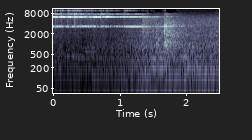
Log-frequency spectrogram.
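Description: A small handbell rung once, its clear high ring fading away over about a second and a half, marking the formal opening of the council session.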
